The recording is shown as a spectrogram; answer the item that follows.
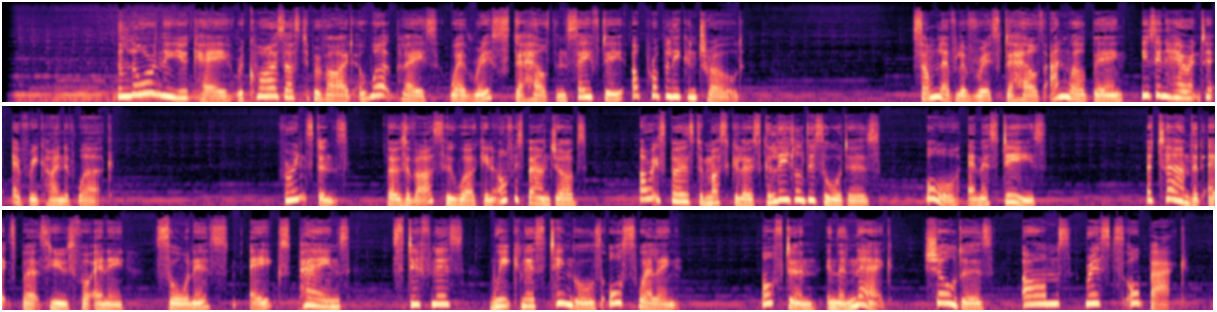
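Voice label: Elearning, voiceover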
